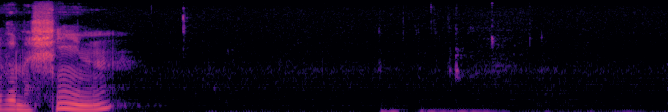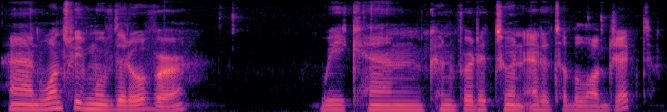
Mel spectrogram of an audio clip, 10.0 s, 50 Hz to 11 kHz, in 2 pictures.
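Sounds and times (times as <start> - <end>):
computer mouse clicks: 6.6 - 6.9.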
